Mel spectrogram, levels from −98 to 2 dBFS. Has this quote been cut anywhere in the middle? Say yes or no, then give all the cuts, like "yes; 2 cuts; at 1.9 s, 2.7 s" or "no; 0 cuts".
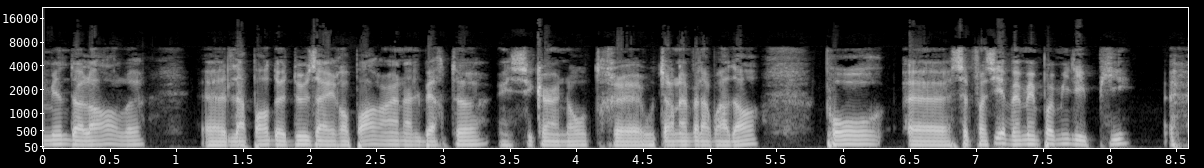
no; 0 cuts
